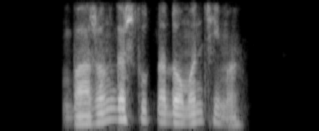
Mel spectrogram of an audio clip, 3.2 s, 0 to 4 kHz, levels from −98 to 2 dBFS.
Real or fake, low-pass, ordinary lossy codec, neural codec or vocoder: real; 3.6 kHz; Opus, 16 kbps; none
